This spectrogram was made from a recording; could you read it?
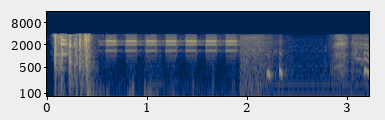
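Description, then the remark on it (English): A brief clattering burst, then a phone hang-up tone after a call ends, beeping eight times in an even, steady rhythm, followed by faint muffled sounds and a short scrape at the end. “The hanging up is, like, perfect.”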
